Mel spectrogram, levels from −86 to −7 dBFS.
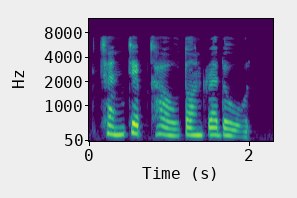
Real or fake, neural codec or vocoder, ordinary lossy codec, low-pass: real; none; none; 7.2 kHz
